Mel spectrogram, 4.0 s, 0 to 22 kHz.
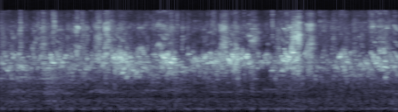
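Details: A 13-day-old parakeet chick gives continuous raspy, squawking chirps, rising and falling in bursts about every half second.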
